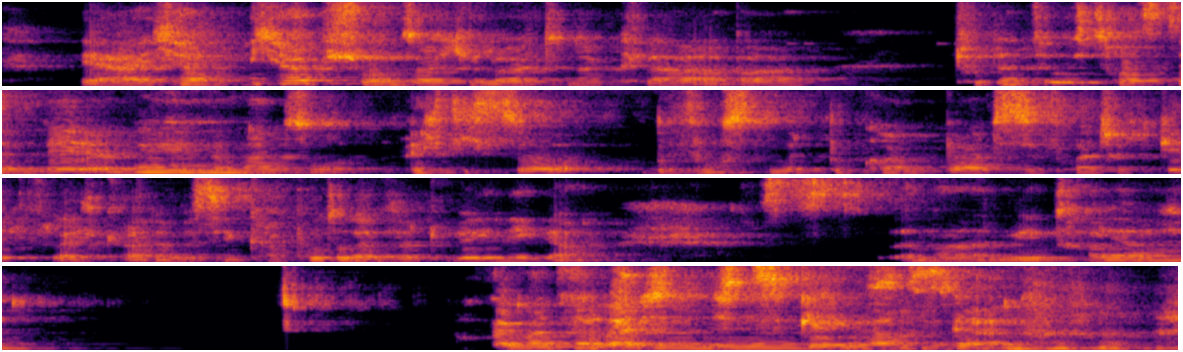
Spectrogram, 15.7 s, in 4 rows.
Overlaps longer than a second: present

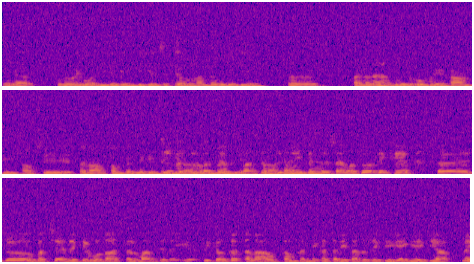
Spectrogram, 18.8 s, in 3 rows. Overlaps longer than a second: present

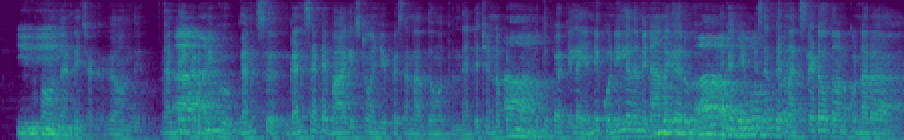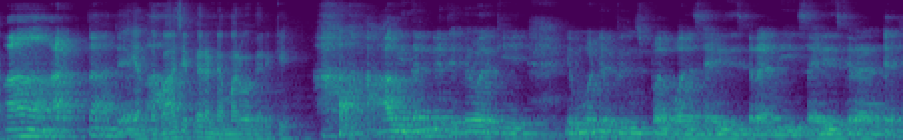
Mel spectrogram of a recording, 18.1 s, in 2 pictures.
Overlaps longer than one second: present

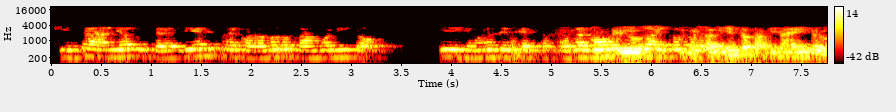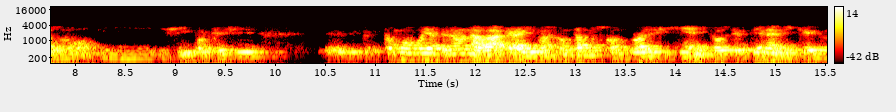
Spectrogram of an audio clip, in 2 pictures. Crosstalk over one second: present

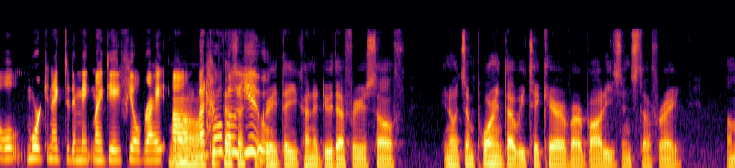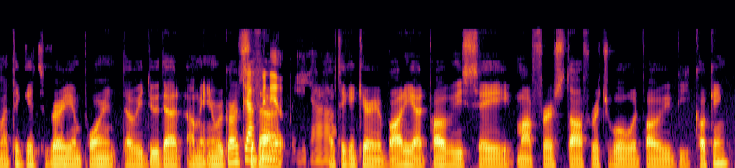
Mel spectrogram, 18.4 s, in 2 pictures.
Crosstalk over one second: present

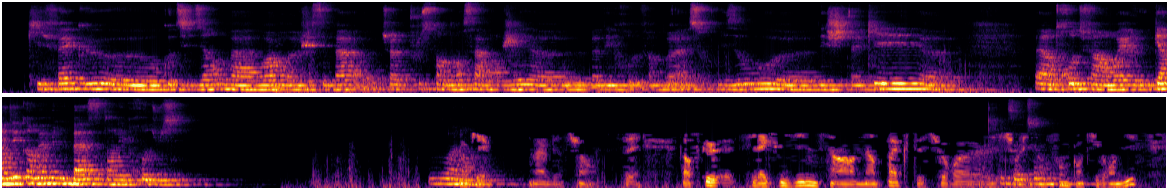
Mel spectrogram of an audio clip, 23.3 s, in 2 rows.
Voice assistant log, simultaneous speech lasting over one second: none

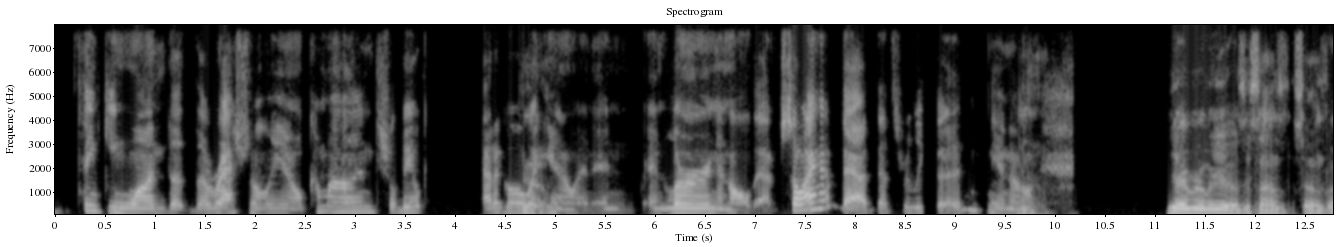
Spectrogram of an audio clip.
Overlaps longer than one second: none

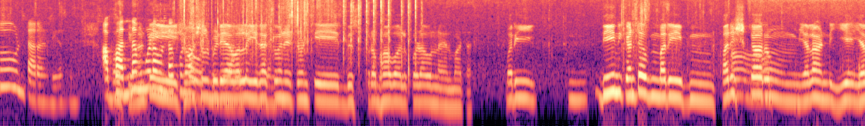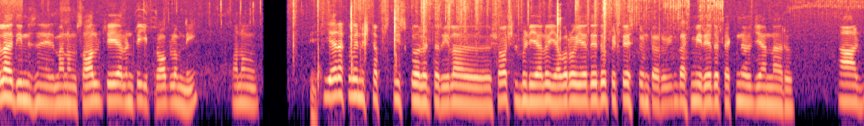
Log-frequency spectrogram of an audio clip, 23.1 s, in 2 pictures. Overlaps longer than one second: present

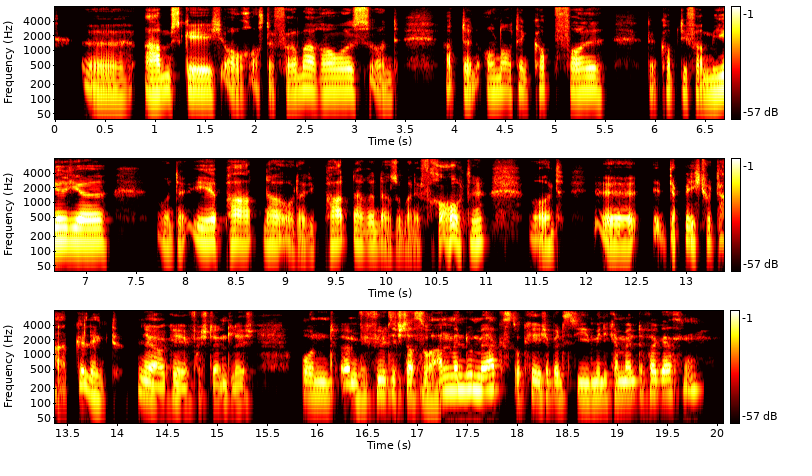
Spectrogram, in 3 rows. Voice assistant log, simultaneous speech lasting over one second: none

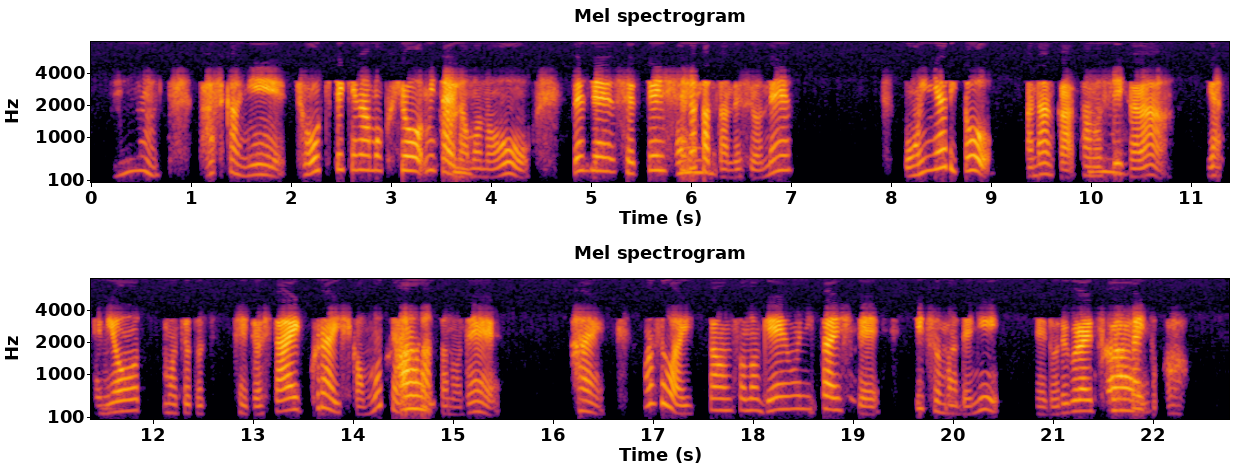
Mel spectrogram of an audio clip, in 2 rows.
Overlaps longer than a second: none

